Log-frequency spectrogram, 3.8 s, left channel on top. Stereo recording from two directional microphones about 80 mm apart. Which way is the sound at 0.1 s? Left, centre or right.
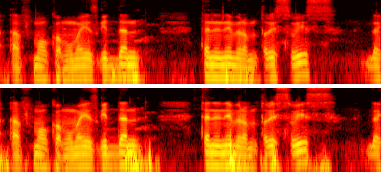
Right.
